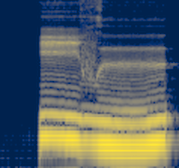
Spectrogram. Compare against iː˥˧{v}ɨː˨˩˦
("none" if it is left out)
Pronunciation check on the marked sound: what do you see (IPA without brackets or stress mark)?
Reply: v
